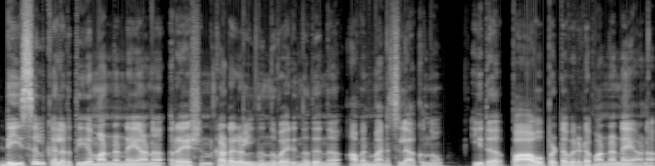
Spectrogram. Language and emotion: Malayalam, neutral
